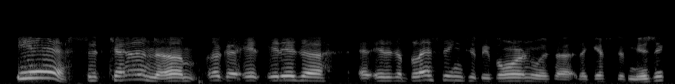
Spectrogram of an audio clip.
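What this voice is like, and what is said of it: Irish accent. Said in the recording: “that's not obviously a local Australian accent I'm hearing there ... I'm obviously with an accent like this. I'm an Irishman”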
